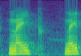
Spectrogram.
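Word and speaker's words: knife: नाइफ means चाकू, इसमें के साइलेंट है।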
